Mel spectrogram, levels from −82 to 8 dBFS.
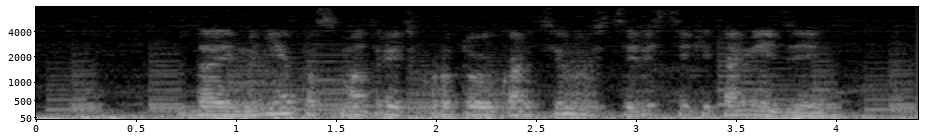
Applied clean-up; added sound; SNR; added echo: none; Piano; 13 dB; reverberation time 0.1 s.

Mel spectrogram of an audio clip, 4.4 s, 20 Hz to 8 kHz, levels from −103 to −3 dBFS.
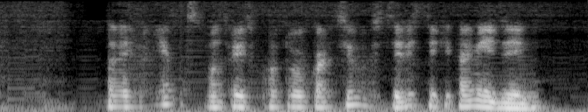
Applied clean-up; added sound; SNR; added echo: neural mask model DeepFilterNet 3.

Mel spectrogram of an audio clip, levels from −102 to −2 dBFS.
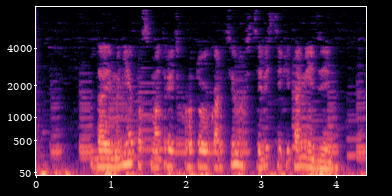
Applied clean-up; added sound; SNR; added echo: classical method WPE with log-MMSE.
